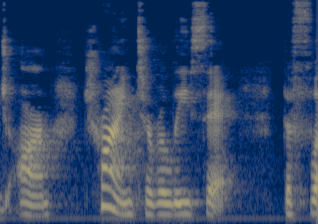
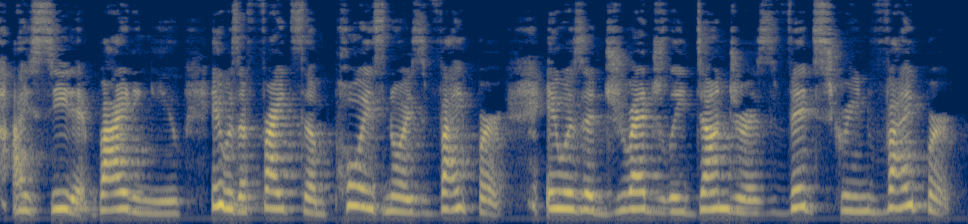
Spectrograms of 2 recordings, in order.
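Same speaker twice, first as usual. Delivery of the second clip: higher, louder scary warning; mock alarm; 4 semitones higher, 6 dB louder than usual. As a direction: spook him with the viper tale. BFG frightens the other giant.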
